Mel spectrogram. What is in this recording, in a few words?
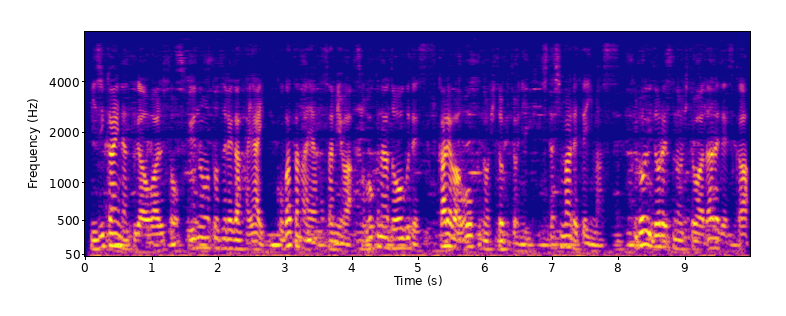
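male, live recording; SiSEC11; underdetermined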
